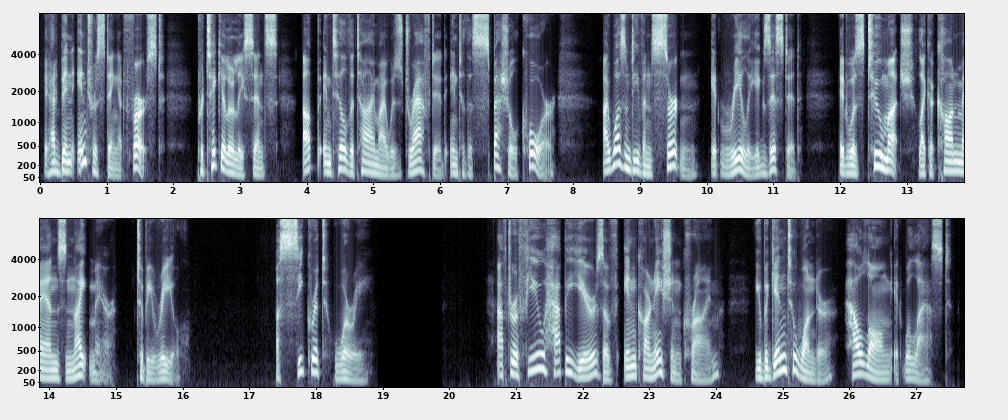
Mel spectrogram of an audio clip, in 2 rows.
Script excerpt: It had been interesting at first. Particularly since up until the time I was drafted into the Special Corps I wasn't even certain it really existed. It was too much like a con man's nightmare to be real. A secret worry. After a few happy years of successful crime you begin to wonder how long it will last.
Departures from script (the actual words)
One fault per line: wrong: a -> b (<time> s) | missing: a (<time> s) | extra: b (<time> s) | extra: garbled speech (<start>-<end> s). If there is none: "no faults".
wrong: successful -> incarnation (22.6 s)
